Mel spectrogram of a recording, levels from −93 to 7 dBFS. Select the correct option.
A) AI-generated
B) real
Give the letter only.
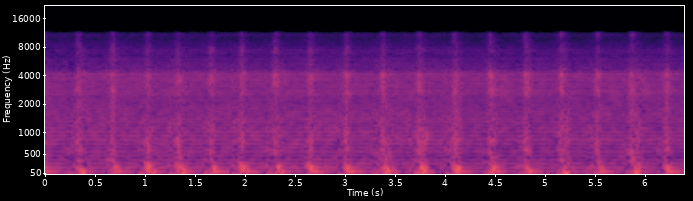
A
